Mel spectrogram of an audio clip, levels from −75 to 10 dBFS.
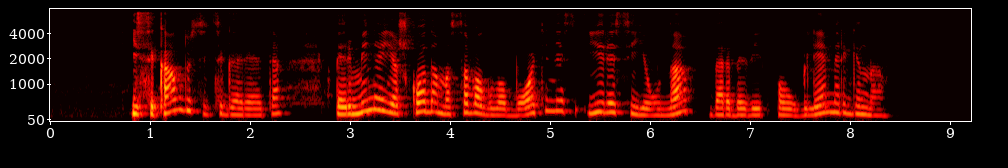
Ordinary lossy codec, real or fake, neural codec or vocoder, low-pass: Opus, 64 kbps; real; none; 7.2 kHz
